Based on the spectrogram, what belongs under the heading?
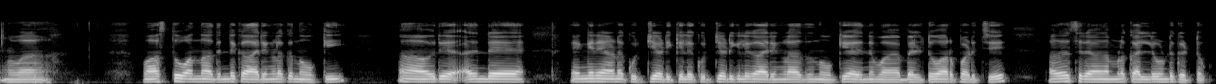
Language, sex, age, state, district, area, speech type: Malayalam, male, 45-60, Kerala, Palakkad, rural, spontaneous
